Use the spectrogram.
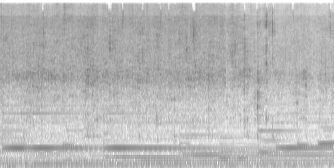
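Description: Pork belly fat sizzles and crackles steadily in a hot pan with scallion oil, a dense frying hiss with occasional pops, close up and with no talking.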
